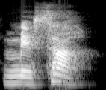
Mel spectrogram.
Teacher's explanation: mesa o decimos mesa decimos mesa verdad la más fuerte se golpe de voz recae en la sílaba me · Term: sílaba tónica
